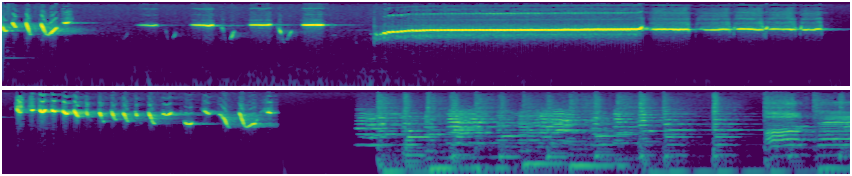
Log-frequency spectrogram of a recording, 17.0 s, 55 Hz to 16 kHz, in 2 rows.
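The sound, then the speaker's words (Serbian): Birds chirp and sing in a lively morning chorus of varied whistles and short tweets, including one long sustained whistled note, before a busier, denser passage takes over near the end. “A u 7 časova i 5 i po minuta vreme je da cvrkutom ptica probudimo i najmlađe.”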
